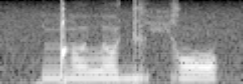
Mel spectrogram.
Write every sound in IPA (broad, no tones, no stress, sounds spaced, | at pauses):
ŋ͡ǃ ʌ l ʌ ɡʲ u ç ɔ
